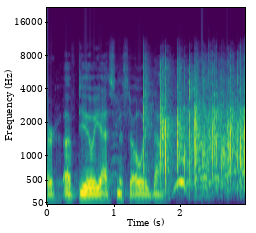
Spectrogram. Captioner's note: applause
